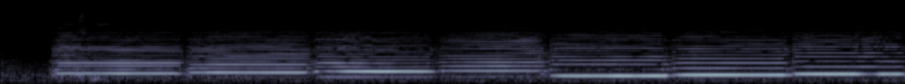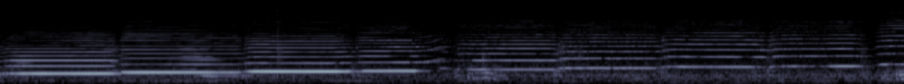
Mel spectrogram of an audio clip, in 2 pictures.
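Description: A young student's violin playing a slow ascending G major scale, one long bowed note per step of about a second and a half each. It climbs from the open low G up through about two octaves.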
